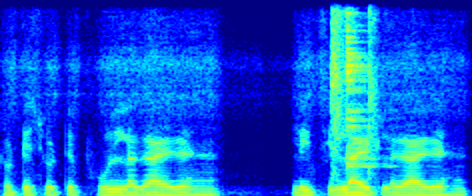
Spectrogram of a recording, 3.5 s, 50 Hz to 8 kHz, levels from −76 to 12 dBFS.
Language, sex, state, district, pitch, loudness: Hindi, male, Jharkhand, Deoghar, 110 Hz, -19 LUFS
